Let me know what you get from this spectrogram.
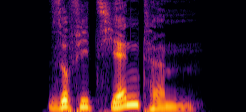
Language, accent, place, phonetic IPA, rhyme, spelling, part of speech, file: German, Germany, Berlin, [zʊfiˈt͡si̯ɛntəm], -ɛntəm, suffizientem, adjective, De-suffizientem.ogg
- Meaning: strong dative masculine/neuter singular of suffizient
